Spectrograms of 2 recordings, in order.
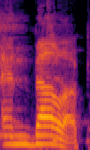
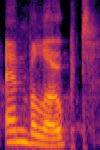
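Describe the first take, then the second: First: The stress falls differently from the noun envelope. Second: The stress falls as in the noun envelope. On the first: The speaker calls it right. "It's enveloped" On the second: The speaker calls it wrong. "tempted to read it as enveloped. Don't do that"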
